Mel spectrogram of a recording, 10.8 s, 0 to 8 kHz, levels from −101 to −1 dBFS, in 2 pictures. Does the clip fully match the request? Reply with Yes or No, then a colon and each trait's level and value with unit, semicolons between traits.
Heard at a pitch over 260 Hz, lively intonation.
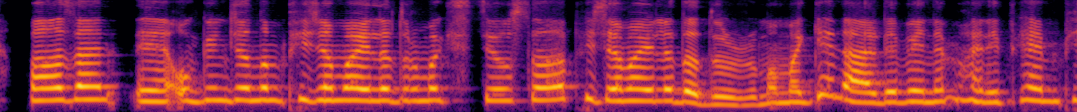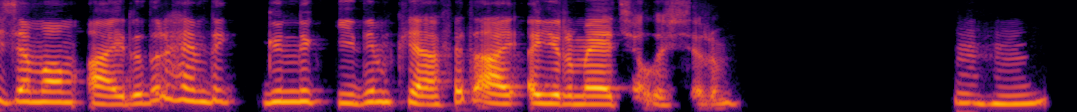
No: very high, 290 Hz; average, 4.3 semitones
